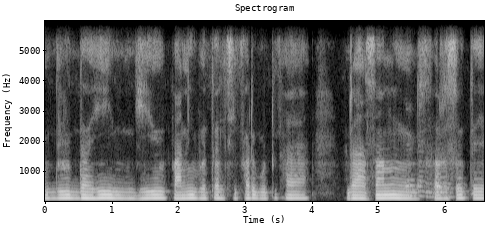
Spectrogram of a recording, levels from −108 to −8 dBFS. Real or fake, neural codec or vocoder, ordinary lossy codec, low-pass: real; none; Opus, 24 kbps; 5.4 kHz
